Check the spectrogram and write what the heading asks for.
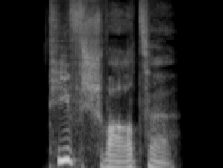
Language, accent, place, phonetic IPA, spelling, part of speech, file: German, Germany, Berlin, [ˈtiːfˌʃvaʁt͡sə], tiefschwarze, adjective, De-tiefschwarze.ogg
- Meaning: inflection of tiefschwarz: 1. strong/mixed nominative/accusative feminine singular 2. strong nominative/accusative plural 3. weak nominative all-gender singular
